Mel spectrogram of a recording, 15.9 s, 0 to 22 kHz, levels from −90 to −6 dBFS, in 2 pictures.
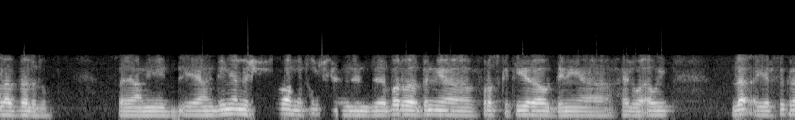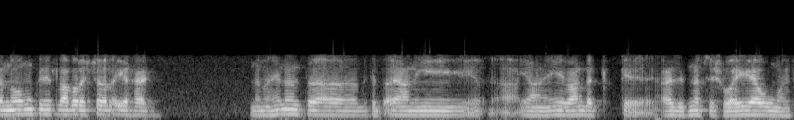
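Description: The whole clip passes through the GSM full-rate codec, whose pulse-driven vocal-tract model and coarse excitation fit a 13 kbps stream. Everything above 4 kHz is gone, and the speech carries a plainly audible buzzy, gravelly roughness from start to finish.

From 1.72 to 1.79 s come lost GSM frames. The decoder stops receiving usable data, consistent with about three frames missing, and repeats the last good settings. That gap of roughly 60 ms comes out as a brief, rough metallic ring where the speech should continue.

Between 2.54 and 3.74 s the speech dips, by up to around 20 dB, over roughly a second in total. This is likely speech suppressed in double talk, with an echo canceller turning the talker down while the far side was also active.

At 10.98 to 11.01 s a single short loss of GSM frames, about 20 ms and consistent with one frame, leaves a very brief metallic smear in place of the speech.

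From 14.50 to 14.57 s lost GSM frames return, again pointing to about three frames missing and about 60 ms concealed. The decoder holds the last good sound as the same rough, metallic ring.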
